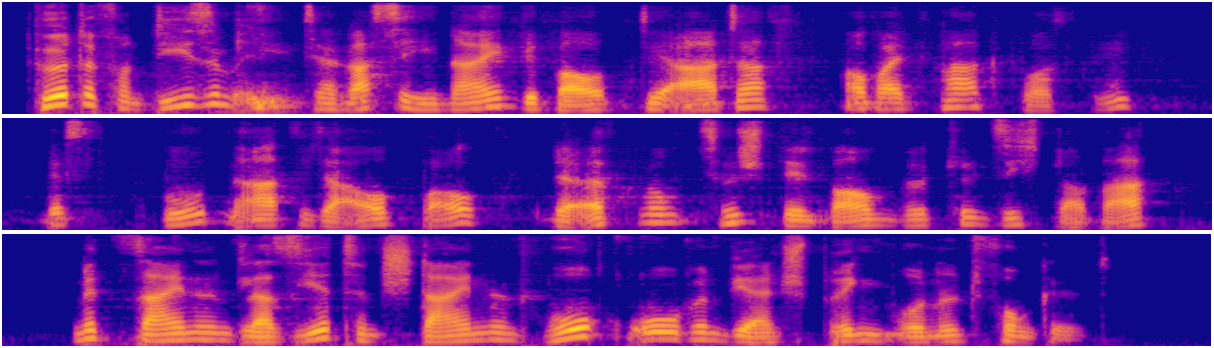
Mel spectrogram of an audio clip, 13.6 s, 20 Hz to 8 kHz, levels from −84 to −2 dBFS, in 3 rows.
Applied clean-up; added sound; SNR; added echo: neural mask model DeepFilterNet 3.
